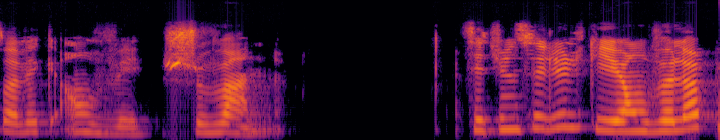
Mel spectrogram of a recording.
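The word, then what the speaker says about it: Schwann: et 2n à la fin mais ça se prononce avec enlevé schwan c'est une cellule qui enveloppe la fièvre et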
